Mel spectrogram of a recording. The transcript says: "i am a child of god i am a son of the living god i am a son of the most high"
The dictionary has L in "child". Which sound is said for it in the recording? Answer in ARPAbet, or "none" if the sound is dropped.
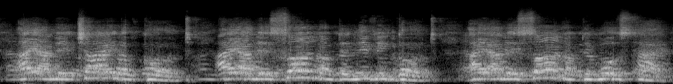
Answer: L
